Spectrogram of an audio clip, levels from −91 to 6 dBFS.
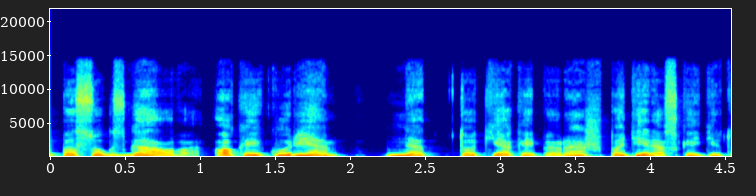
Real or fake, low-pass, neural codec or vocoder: fake; 14.4 kHz; autoencoder, 48 kHz, 128 numbers a frame, DAC-VAE, trained on Japanese speech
